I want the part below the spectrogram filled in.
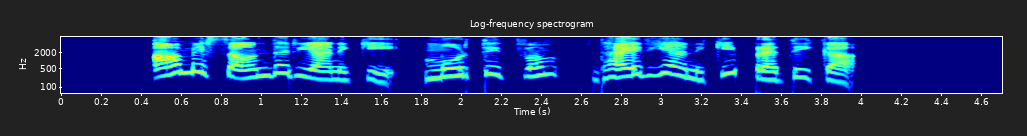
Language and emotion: Telugu, neutral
